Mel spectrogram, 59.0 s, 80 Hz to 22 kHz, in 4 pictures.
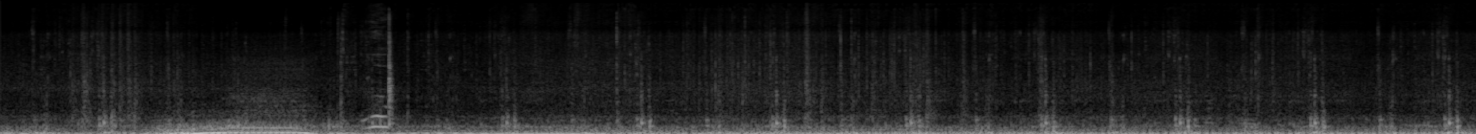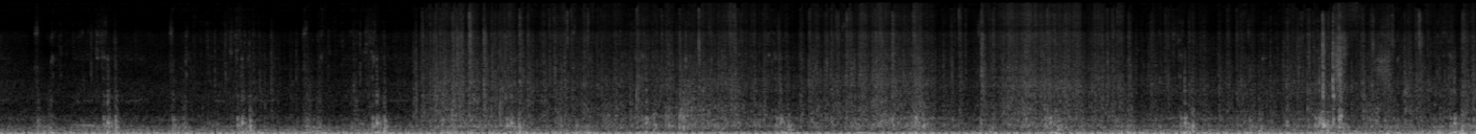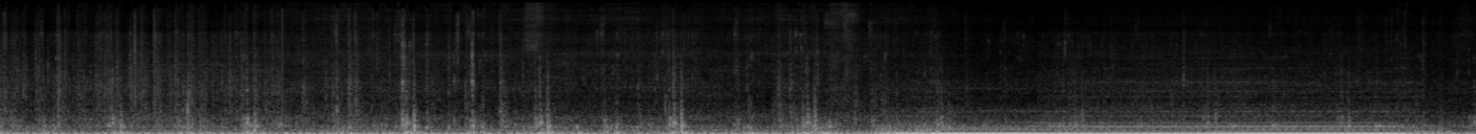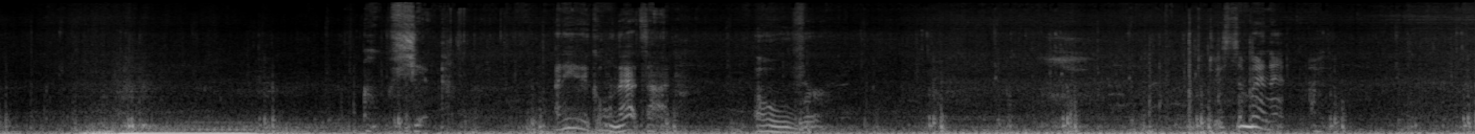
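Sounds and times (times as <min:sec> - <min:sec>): vehicle engine and road rumble: 0:00.0 - 0:59.0.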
